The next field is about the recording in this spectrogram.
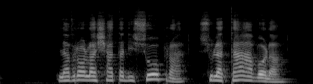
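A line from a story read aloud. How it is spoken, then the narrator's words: Stammering. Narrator (Italian): balbettò la poverina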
